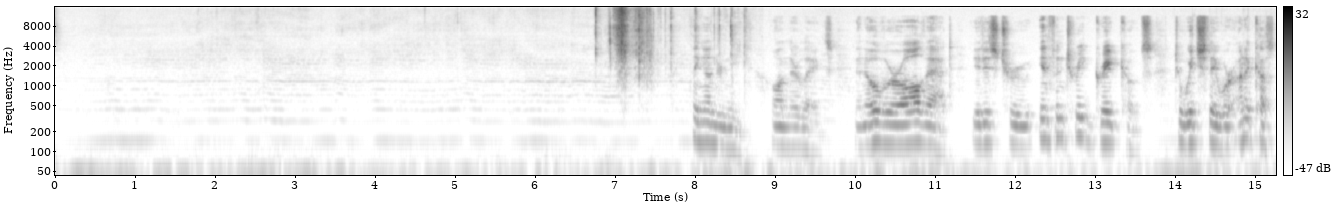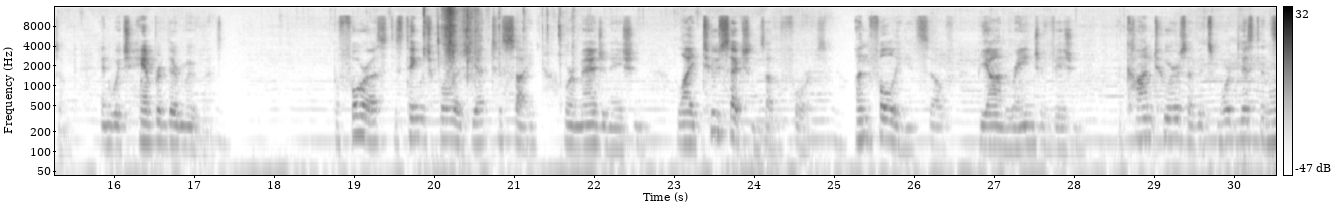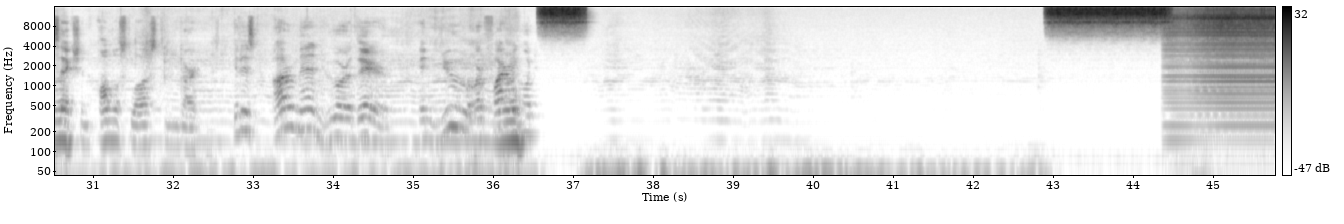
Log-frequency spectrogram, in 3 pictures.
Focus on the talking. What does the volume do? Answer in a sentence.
The volume of the talking stays about the same.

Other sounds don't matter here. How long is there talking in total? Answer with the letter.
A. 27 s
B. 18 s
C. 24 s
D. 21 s
A.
